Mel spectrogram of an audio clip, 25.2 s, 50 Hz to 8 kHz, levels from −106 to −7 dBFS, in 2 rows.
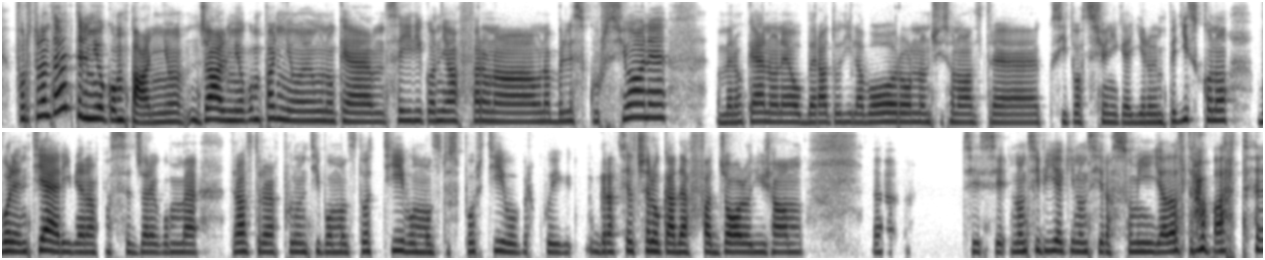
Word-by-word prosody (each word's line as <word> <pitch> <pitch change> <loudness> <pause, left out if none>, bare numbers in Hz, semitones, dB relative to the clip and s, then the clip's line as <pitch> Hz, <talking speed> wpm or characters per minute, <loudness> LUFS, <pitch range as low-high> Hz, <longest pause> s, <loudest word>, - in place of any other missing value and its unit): Fortunatamente, 350 - +5
il 315 - +7
mio 280 -1 +7
compagno. 205 -5 +4
Già 260 +3 +8
il 240 - +1
mio 230 0 +1
compagno 255 -1 0
è 225 0 -1
uno 225 -1 -2
che 205 -2 0
se 235 +4 -4
gli 230 - -3
dico 230 -1 -4
andiamo 225 0 +1
a - - -3
fare 225 +2 -2
una 205 -1 +2
una 210 +1 -3
bella 215 +2 -5
escursione, 305 +8 +1 0.5
a 190 - -12
meno 190 +2 -4
che 210 +1 0
non 200 -1 -3
è 200 0 -1
oberato 195 0 -2
di 200 0 -8
lavoro, 200 +1 0
non 200 -1 -5
ci 190 - -10
sono 195 -1 -4
altre 190 0 -4
situazioni 200 0 -6
che 185 -1 -5
glielo 190 +1 -5
impediscono, 235 +4 -2 0.3
volentieri, 215 0 +4
viene 195 0 -1
a 195 - -2
passeggiare 195 0 -6
con 195 +1 -7
me. 195 -1 -1 0.3
Tra 210 - -1
l'altro 210 0 -1
è 200 - -2
pure 205 0 -6
un 200 - -3
tipo 195 0 -6
molto 195 +1 -5
attivo, 225 0 -2
molto 190 -1 -5
sportivo, 210 0 -5
per 195 - -14
cui, 195 -2 -6
g 185 - -14
grazie 205 -1 -3
al - - -7
cielo, 220 +1 +2
cade 200 -1 +3
a 200 - +4
fagiolo, 200 0 +2
diciamo. 200 0 -2 0.7
Uhm, 195 - -8 0.8
sì, 210 - -8
sì, 200 0 -7
non 210 +1 0
si 240 - -2
piglia 225 0 0
chi 215 +2 -7
non 210 0 -2
si 215 - -4
rassomiglia, 205 0 -1
d'altra 230 +5 +3
parte. - - -1
205 Hz, 180 wpm, -23 LUFS, 195-225 Hz, 0.8 s, Già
